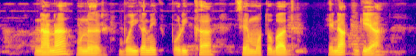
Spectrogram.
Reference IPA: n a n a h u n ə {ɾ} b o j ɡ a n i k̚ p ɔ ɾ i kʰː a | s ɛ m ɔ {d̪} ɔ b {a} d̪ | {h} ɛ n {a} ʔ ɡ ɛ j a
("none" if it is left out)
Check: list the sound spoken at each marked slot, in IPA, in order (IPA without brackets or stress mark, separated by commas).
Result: ɾ, t̪, a, h, a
